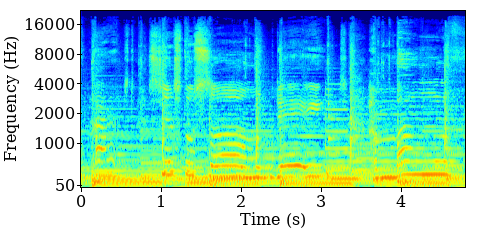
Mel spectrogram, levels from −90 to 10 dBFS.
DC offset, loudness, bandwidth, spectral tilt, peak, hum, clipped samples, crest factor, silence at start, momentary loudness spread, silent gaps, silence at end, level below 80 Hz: under 0.1%; -17 LUFS; 19 kHz; -5.5 dB/octave; -6 dBFS; none; under 0.1%; 10 dB; 0 s; 4 LU; none; 0 s; -30 dBFS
